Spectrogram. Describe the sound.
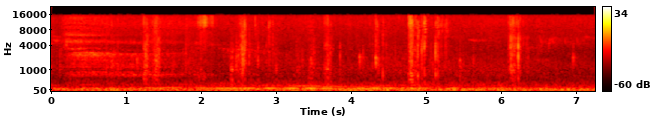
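Footsteps as a man steps backward, a few soft scuffing steps at irregular intervals over a steady low background hum, with no talk.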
